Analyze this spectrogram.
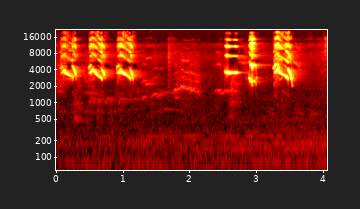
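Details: Kacer or oriental magpie-robin singing as a lure to trigger other birds: three swooping whistled notes, a pause, then a pure whistle and two more sharp sweeping notes.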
